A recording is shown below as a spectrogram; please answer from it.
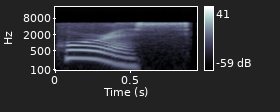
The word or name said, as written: Horus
